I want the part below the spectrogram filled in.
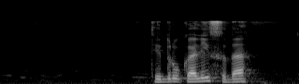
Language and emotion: Russian, neutral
